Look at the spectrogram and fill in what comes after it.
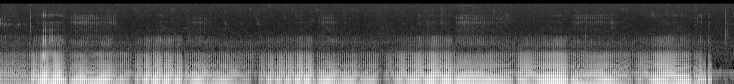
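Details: Loud, continuous purring from a pet cat in Taiwan: a deep, buzzing rumble in rhythmic bursts about every second and a half, each breath marked by a short gap, fading at the very end.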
